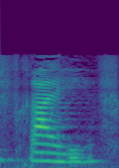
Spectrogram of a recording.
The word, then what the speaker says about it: frei: Then we have the combination EI, das I here, the egg, das I. So it's pronounced the same as the English I, like I do this and that, right? It's just das I. This is how we pronounce it. No matter whether it's at the beginning, in the middle, or at the end of a word, just as with IE, we pronounce it as I, leicht.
